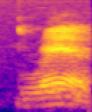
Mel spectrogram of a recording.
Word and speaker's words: read: I have read that book. The word read is kind of a tricky word, right? Because, well, that's ugly. It could be pronounced read or read, depending on context.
